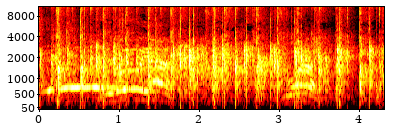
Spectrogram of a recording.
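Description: Scattered, fairly loud clapping from a church congregation, broken into sharp individual claps, with cheering voices and joyful calls rising over it.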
